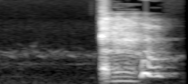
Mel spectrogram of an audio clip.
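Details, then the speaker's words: After quiet, one sudden explosive voiced burst under half a second from an adult during a tabletop game session; a single sneeze, followed by "bless you". "you're going to get get away your position if you keep sneezing"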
